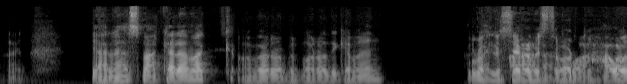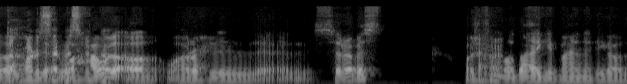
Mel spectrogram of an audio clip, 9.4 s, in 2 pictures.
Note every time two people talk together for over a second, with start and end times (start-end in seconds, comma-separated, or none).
4.2-5.6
